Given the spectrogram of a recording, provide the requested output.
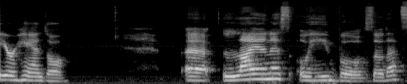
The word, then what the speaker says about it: Lioness Oyinbo: Lioness Oyinbo. So that's spelled LIONESSOYINBO.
